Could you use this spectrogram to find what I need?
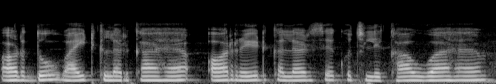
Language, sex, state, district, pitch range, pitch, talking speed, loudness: Hindi, female, Jharkhand, Deoghar, 190-200 Hz, 195 Hz, 170 wpm, -16 LUFS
